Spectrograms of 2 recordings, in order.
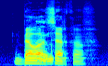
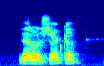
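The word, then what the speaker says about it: Bila Tserkva: how do you say that? – Bela Tserkov. – Bela Tserkov.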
